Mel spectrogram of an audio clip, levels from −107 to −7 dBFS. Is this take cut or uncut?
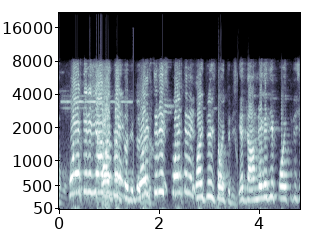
cut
